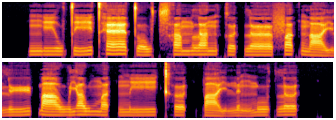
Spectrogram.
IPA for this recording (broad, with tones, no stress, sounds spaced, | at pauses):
ŋ iː˨ w t̪ iː˨˥ t̪ʰ ɛː˥ t̪ o˨˧ w t͡sʰ ɐ˥ m l ɐ˥ n k ɵ˧ t̚ l œː˧ f ɐ˥ k̚ n̪ aː˨˩ j l yː˨˥ p̚ aː˧ w j ɐ˥ w m ɐ˧ t̚ m iː˨˧ kʰ ɵ˧ t̚ p aː˨˩ j n̪ ɪ˨˩ ŋ m uː˧ t̚ l ɵ˥ t̚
